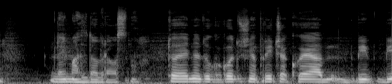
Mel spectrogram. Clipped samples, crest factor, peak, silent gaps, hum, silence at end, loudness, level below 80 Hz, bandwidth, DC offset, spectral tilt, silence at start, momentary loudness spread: under 0.1%; 14 dB; -6 dBFS; none; none; 0 s; -21 LUFS; -46 dBFS; 14 kHz; under 0.1%; -6.5 dB/octave; 0 s; 10 LU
